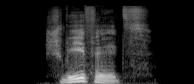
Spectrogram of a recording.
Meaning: genitive singular of Schwefel
- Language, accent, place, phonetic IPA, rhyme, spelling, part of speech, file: German, Germany, Berlin, [ˈʃveːfl̩s], -eːfl̩s, Schwefels, noun, De-Schwefels.ogg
